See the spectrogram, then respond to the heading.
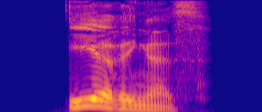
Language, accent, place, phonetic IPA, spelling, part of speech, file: German, Germany, Berlin, [ˈeːəˌʁɪŋəs], Eheringes, noun, De-Eheringes.ogg
- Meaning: genitive singular of Ehering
